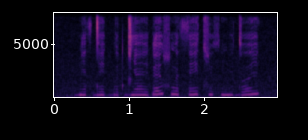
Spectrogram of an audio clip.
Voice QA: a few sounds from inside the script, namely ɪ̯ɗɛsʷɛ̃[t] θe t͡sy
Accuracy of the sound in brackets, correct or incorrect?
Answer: incorrect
